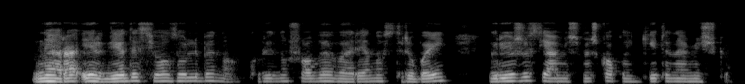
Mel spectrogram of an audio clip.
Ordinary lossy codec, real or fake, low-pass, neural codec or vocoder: Opus, 64 kbps; real; 7.2 kHz; none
